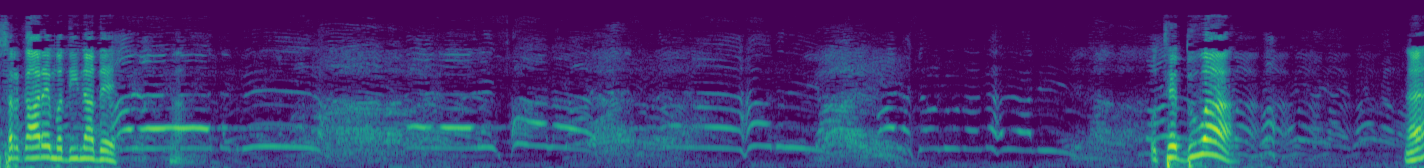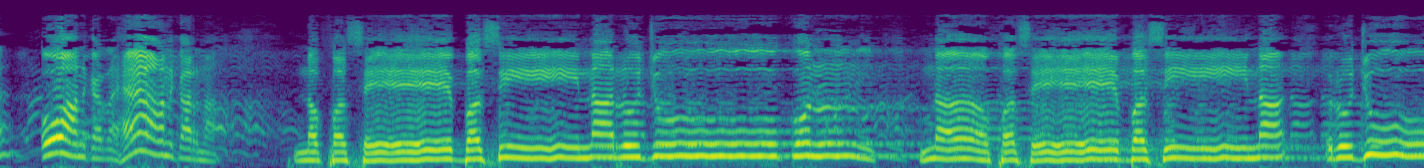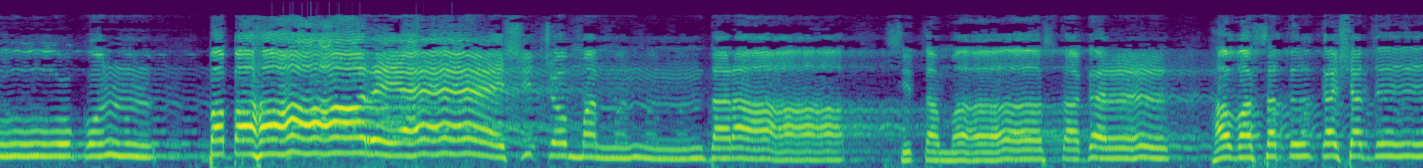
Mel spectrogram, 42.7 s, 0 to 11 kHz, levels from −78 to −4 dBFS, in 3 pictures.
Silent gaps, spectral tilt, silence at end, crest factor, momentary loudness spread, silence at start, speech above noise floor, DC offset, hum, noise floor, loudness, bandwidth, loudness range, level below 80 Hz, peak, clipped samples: none; -5.5 dB/octave; 0 s; 14 dB; 16 LU; 0 s; 34 dB; under 0.1%; none; -46 dBFS; -12 LUFS; 8.4 kHz; 12 LU; -42 dBFS; 0 dBFS; under 0.1%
